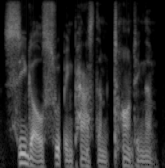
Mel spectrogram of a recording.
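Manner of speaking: ordinary delivery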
